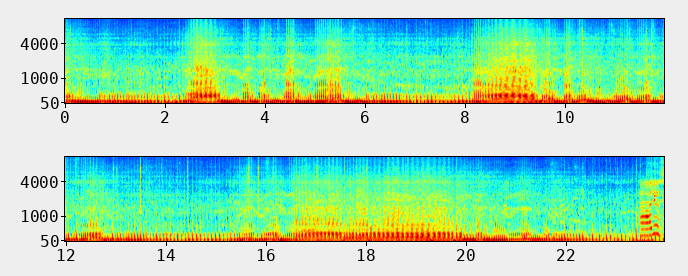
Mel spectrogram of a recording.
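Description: A dirt bike engine putters and revs close by.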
